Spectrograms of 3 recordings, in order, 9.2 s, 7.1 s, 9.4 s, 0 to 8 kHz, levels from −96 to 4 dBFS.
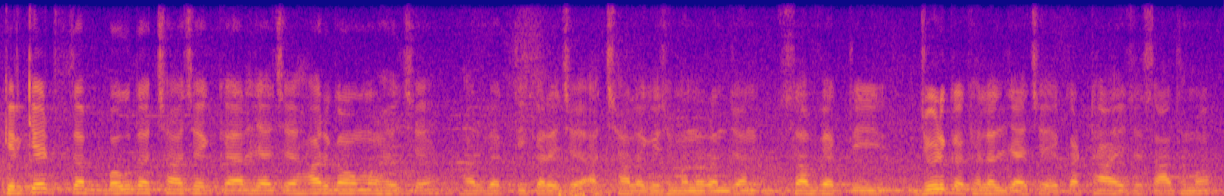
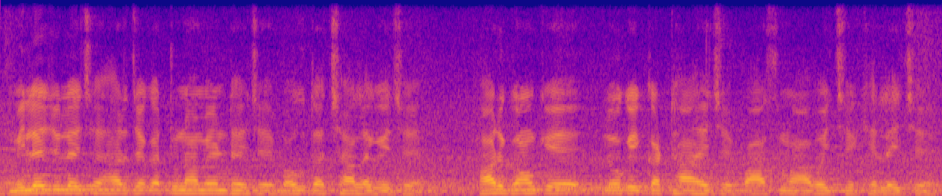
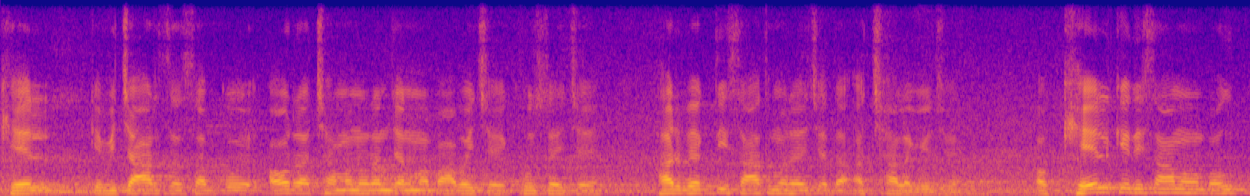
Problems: constant background noise, background conversations at intervals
